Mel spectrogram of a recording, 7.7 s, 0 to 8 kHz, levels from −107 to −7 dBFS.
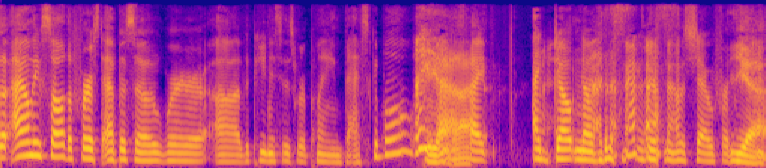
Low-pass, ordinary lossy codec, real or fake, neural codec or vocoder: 7.2 kHz; MP3, 48 kbps; fake; codec, 16 kHz, 2 kbps, FreqCodec, larger model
